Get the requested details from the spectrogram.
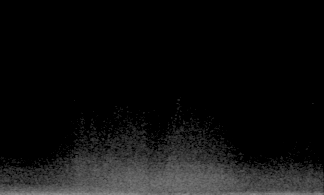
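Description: Waves wash gently against a shore.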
